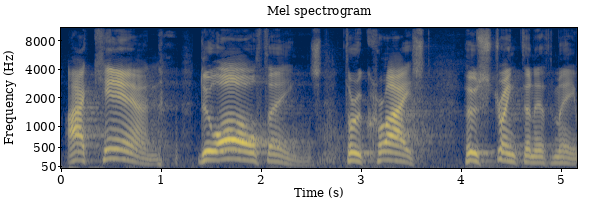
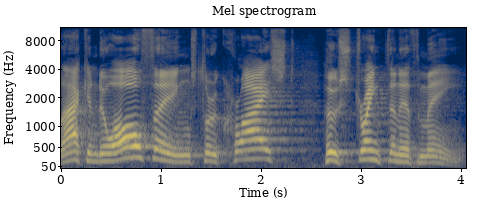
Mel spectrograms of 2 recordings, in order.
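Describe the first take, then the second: First: Each word of "I can do all things through Christ" laid down slowly; slow memory-verse recitation with weight on "all"; slow, deliberate recitation. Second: Said in the usual way. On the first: Shown as a demonstration. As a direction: say it slowly, as if helping them memorize. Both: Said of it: "That's a good verse to memorize".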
